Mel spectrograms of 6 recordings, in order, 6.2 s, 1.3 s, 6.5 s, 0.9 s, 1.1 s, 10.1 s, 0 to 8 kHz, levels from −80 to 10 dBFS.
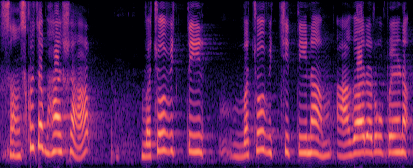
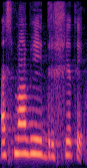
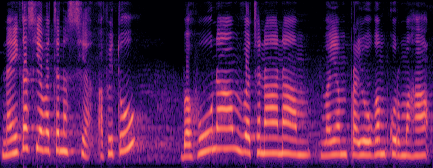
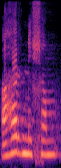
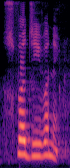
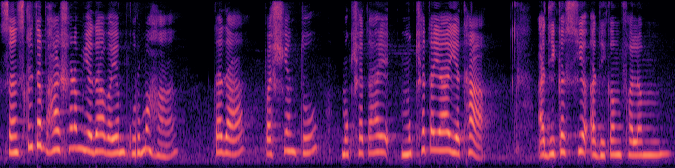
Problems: background conversations at intervals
